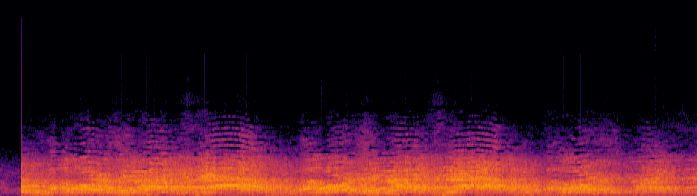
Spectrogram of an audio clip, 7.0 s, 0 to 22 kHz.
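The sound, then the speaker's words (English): Protesters inside the legislative chamber of the legislative building in Raleigh shout and chant loudly and continuously against proposed restrictions as lawmakers break for dinner, voices overlapping in a dense, sustained roar for several seconds. “In the last 30 minutes, lawmakers broke for dinner, and as they did, protesters in the chamber began shouting.”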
